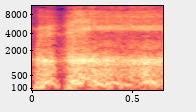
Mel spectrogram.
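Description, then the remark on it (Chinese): A person vocally imitates hawking up phlegm from the throat to spit, as done when coughing with a cold: one harsh, gravelly throat rasp lasting under a second, with a brief catch near the start, fairly loud and with no talking. “那咳嗽的时候，就常常觉得喉咙里面有痰，就会常常想要吐痰，吐痰就这样。”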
